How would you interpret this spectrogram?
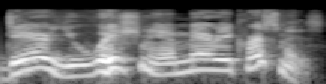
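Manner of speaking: high, loud, slow mock outrage; outraged offended person. Mocking an offended stranger, hammed-up high outrage. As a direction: play the scandalized victim of a holiday greeting. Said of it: "they take it so personal".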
